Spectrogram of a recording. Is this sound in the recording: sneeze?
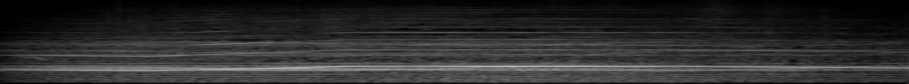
no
